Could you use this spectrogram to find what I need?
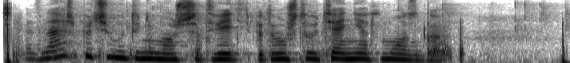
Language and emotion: Russian, angry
